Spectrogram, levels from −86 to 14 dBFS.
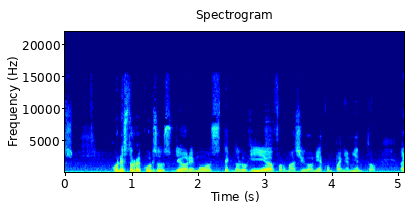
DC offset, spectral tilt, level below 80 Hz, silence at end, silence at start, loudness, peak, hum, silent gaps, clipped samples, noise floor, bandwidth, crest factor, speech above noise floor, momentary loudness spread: under 0.1%; -6.5 dB/octave; -62 dBFS; 0 s; 0 s; -30 LUFS; -10 dBFS; none; none; under 0.1%; -51 dBFS; 15.5 kHz; 20 dB; 22 dB; 12 LU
